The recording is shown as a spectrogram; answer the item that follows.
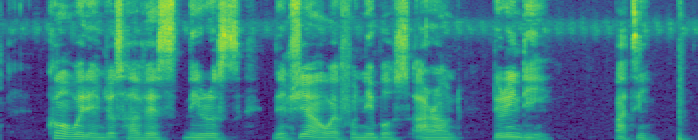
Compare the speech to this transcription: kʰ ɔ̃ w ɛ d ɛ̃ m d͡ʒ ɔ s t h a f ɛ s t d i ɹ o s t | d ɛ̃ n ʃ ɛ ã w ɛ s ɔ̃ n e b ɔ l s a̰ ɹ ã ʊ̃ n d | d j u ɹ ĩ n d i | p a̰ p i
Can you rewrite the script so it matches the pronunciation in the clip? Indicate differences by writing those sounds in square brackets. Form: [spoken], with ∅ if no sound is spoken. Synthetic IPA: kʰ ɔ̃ w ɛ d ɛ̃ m d͡ʒ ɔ s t h a [v] ɛ s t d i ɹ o s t | d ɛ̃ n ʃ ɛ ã w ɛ [f] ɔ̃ n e b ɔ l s a̰ ɹ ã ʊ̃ n d | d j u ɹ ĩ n d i | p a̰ [t] i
